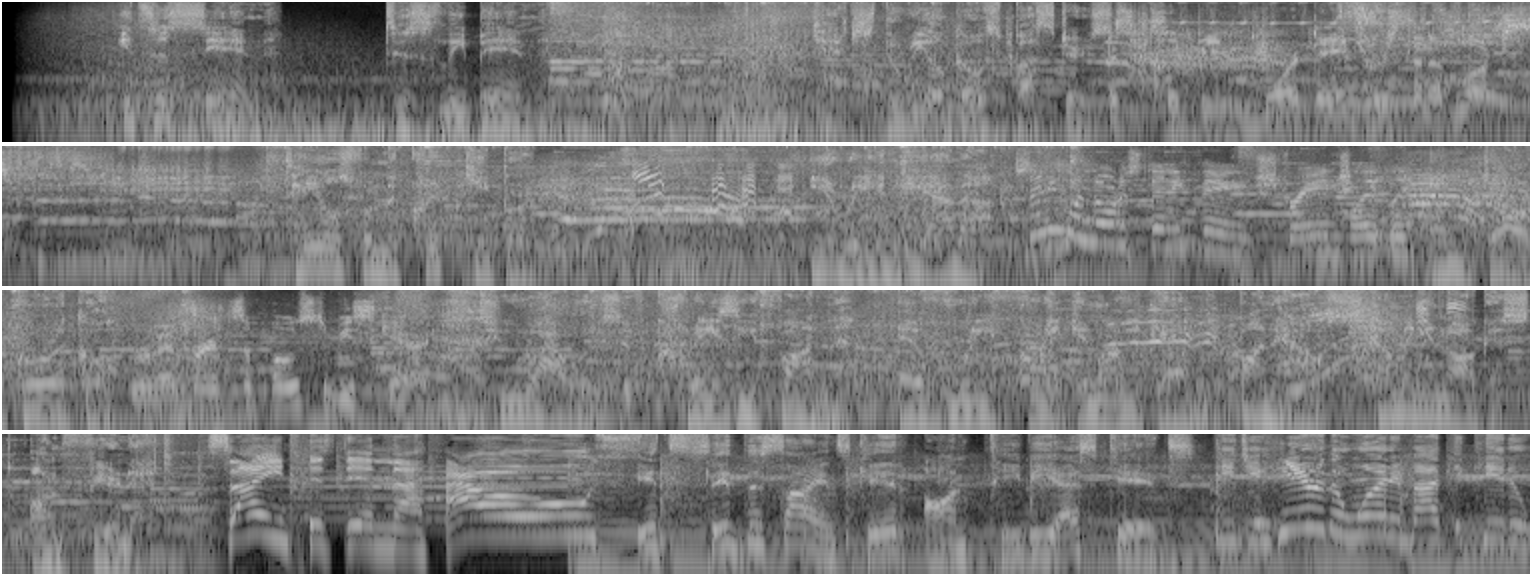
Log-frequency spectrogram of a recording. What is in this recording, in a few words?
Promo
